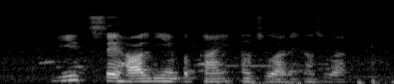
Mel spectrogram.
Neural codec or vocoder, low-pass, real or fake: none; 9.9 kHz; real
